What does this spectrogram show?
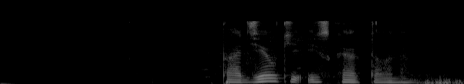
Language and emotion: Russian, sad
